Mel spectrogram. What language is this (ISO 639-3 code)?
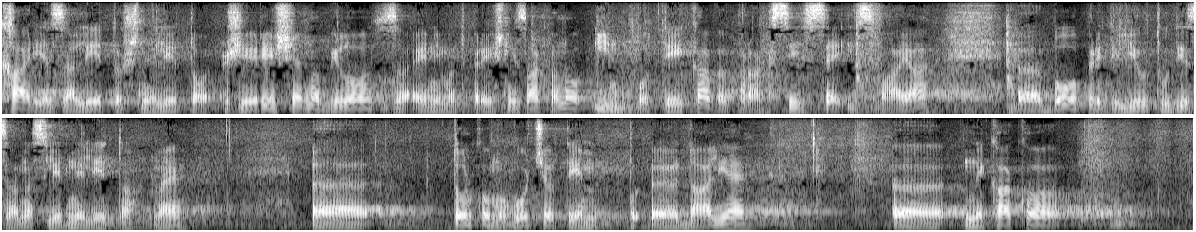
slv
